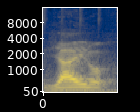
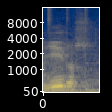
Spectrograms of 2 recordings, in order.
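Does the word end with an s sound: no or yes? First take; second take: no; yes. First: The word ends without a final s sound. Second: The word ends with a final s sound. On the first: The speaker calls it wrong. "que no se llama gyro" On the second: The speaker calls it right. "sino se llama gyros"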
